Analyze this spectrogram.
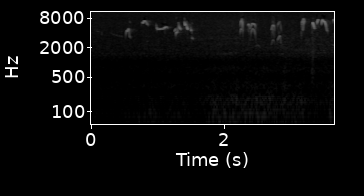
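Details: Orange-breasted sunbird: scattered high, thin chips and quick downslurred twitters in short clusters, with a brief gap midway, over faint low background noise.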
